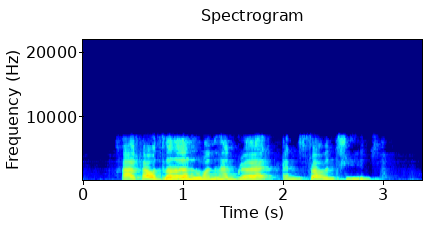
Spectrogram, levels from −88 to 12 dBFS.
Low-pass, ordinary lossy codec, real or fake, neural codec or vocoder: 7.2 kHz; none; fake; codec, 24 kHz, 1.5 kbps, HILCodec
